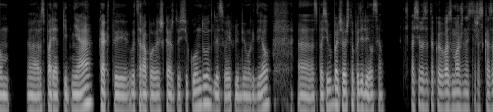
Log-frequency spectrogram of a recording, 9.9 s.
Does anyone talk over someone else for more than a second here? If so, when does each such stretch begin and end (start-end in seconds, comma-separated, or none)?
none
